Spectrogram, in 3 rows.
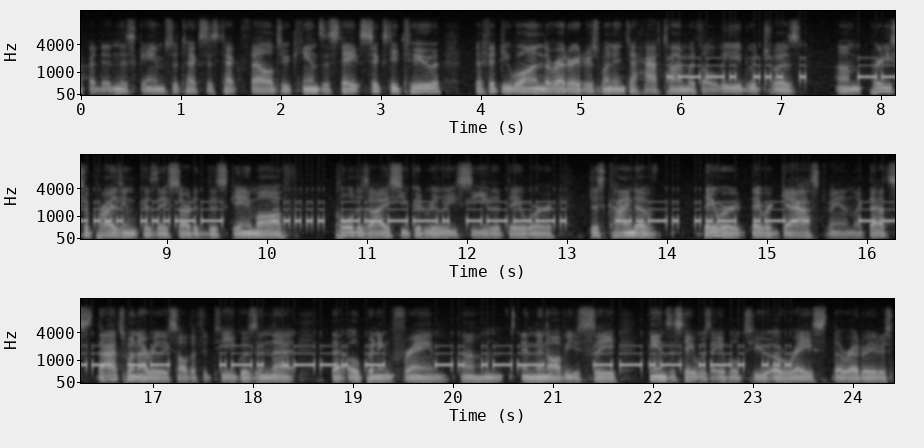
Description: Morse code, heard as a keyed tone, hand-sent with a bug key, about 21 wpm, 730 Hz, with speech in English. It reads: PSE 73 599 CUL OM RPT NW QRS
